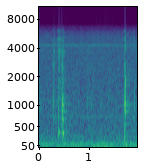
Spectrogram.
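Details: Hiccups: brief, soft catching sounds, a quick pair and then one more, over steady room noise.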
